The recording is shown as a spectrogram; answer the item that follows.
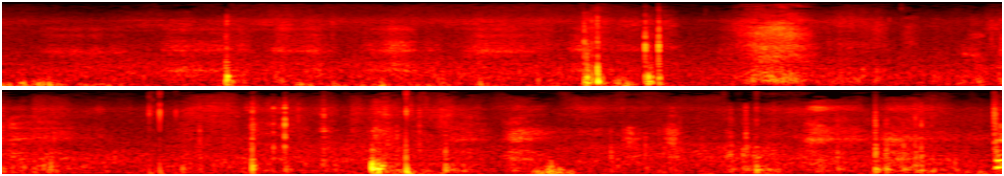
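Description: A dog playing with a snow shovel in snow: snow crunching and scraping, and a few sharp knocks of the shovel, the loudest about three seconds in and about seven seconds in.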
